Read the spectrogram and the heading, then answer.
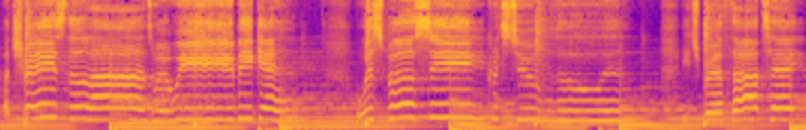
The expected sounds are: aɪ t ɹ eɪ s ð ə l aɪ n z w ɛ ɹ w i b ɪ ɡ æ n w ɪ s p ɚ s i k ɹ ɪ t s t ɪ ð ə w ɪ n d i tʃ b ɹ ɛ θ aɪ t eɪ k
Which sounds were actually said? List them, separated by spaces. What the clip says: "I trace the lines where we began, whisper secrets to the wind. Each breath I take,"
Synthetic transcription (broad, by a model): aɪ t ɹ eɪ s ð ə l aɪ n z w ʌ ɹ w i b ɪ ɡ æ n w ɪ s p ɚ s i k ɹ ɪ t s t ɪ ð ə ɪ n i tʃ b ɹ ɛ θ aɪ t eɪ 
